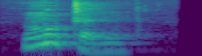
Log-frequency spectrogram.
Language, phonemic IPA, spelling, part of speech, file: Dutch, /ˈmutə(n)/, moeten, verb, Nl-moeten.ogg
- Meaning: 1. to be necessary, to be required 2. to have to, must 3. should, be meant to, be supposed to 4. to have to go, to need to go, must go 5. to need to go to the toilet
